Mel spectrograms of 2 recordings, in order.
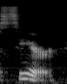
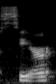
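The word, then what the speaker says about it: Seir: to esau his brother unto the land of seer the country of edom and he commanded you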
